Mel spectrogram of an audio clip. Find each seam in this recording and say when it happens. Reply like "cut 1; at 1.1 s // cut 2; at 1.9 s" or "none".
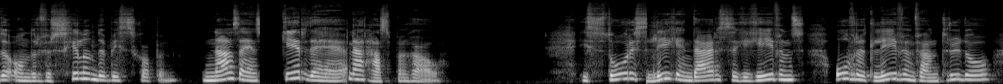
cut 1; at 1.9 s // cut 2; at 2.6 s // cut 3; at 3.5 s // cut 4; at 6.5 s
